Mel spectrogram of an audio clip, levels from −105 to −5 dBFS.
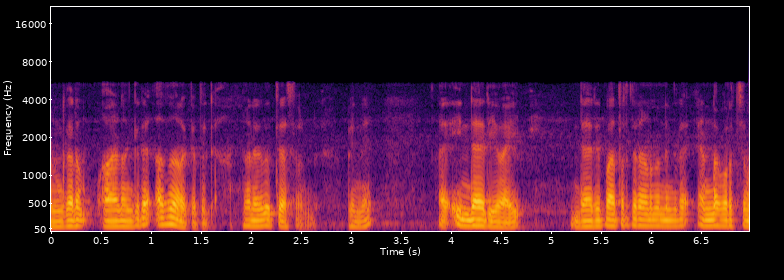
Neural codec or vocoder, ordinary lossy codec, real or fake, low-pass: none; none; real; 5.4 kHz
